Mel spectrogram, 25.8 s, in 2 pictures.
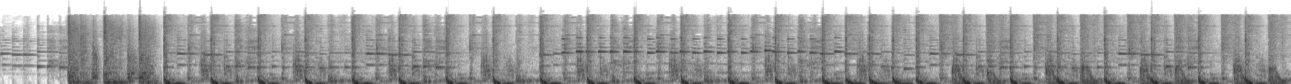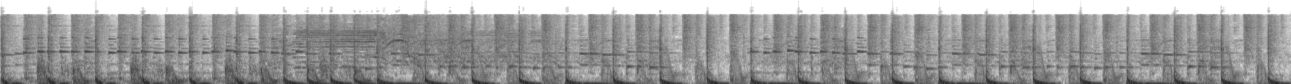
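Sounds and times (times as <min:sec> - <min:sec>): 
bhangra music mix: 0:00.0 - 0:25.8.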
